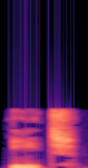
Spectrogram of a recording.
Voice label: "Each", English

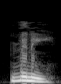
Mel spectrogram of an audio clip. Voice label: "Mini", English

